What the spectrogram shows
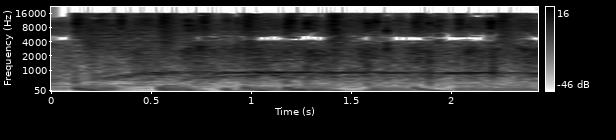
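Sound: audience applauding and cheering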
